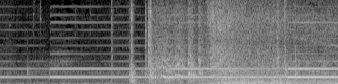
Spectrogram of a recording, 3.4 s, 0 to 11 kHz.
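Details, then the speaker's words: 1998 Dodge Ram with an intermittent no-start ignition fault, started after rewiring the ignition: starter whirs briefly, engine catches cleanly and settles into a steady idle with no stumbling or grinding. "there we go truck runs there you go happy redneck"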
